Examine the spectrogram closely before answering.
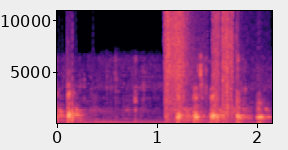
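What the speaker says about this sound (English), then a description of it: "This is a chicken farm." Minecraft chickens cluck on a small automatic chicken farm in survival mode, a few soft clucks at first, then a denser run of repeated clucks and flutters up close, with no talking.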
